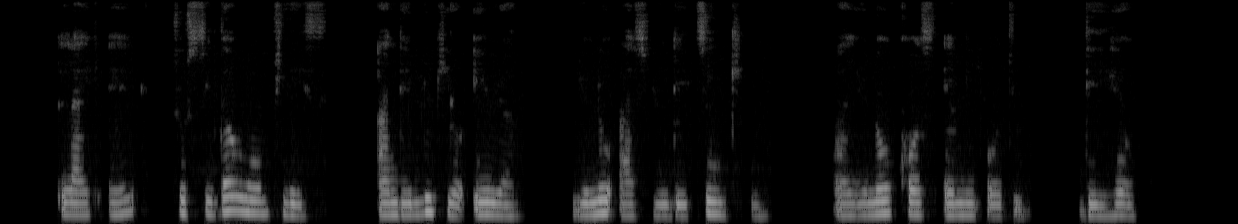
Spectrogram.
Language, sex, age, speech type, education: Nigerian Pidgin, female, 15-29, spontaneous, tertiary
